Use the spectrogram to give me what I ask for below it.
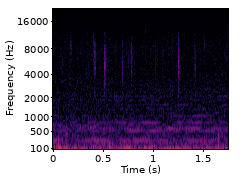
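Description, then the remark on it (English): Steady rain patters on hard surfaces in the streets, a soft continuous wash with scattered drop ticks, slightly muffled, heard through the wooden slats of a shuttered window. No voices. “The window is shuttered, but the sound of rain in the streets is still audible beyond its wooden slats.”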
